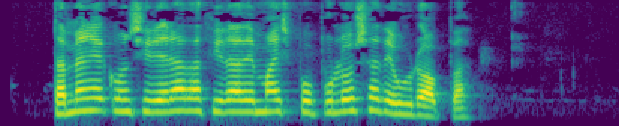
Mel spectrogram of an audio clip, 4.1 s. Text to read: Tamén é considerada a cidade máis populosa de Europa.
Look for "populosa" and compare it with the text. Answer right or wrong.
right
